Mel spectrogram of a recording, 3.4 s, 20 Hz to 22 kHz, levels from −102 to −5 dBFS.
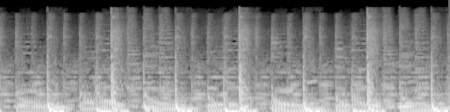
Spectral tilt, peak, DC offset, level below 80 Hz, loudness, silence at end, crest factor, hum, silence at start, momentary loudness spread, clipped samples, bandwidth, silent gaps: -6.5 dB/octave; 0 dBFS; under 0.1%; -18 dBFS; -14 LUFS; 0 s; 12 dB; none; 0 s; 2 LU; under 0.1%; 16.5 kHz; none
